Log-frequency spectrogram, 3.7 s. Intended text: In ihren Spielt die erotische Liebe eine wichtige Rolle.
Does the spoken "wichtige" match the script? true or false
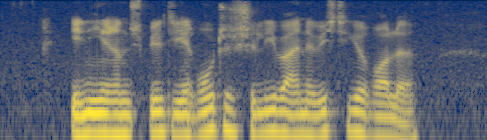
true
